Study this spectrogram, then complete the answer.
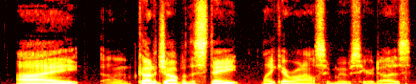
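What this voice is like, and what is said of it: Pittsburgh accent. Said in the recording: “I love your accent ... I am originally from Pittsburgh”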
